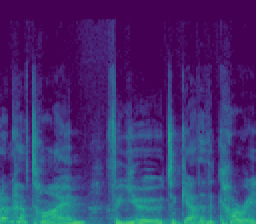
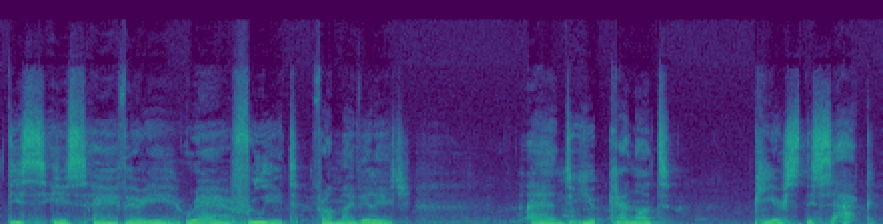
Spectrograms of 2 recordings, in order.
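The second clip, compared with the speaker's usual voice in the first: hushed mystic; slower than usual. Retold or imitated. Mock mystic man with rare fruit.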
